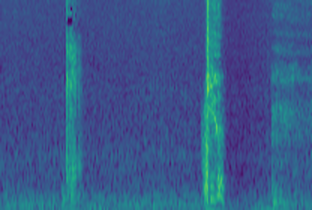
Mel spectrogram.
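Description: A person coughing and clearing their throat in three short bursts: one about a second in, a louder one near three seconds, and a weaker one near the end. A steady low rumble runs under them.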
